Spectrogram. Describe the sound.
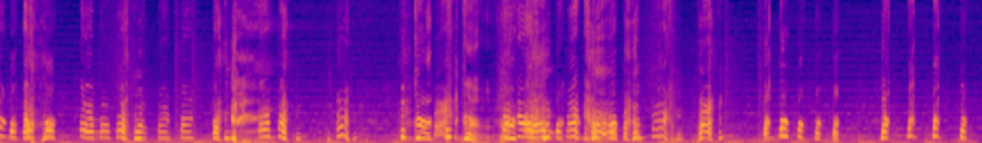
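A person imitates a chicken as a new character, with a rapid stream of squawking, clucking vocal bursts, loud, in choppy rhythmic runs that continue throughout with only brief pauses.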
